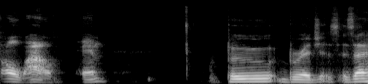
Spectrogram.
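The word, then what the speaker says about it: Beau: Boo Bridges. Is that how you spell his name and everything? I think it's actually pronounced like Bew.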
